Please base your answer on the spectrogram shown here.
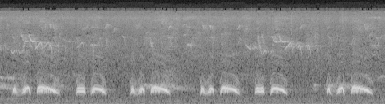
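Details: Spotted dove calling during decoy luring of a wild dove: low cooing phrases of two short clipped notes then a longer arched coo, repeated about every two seconds, with faint thin whistles of other birds behind.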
